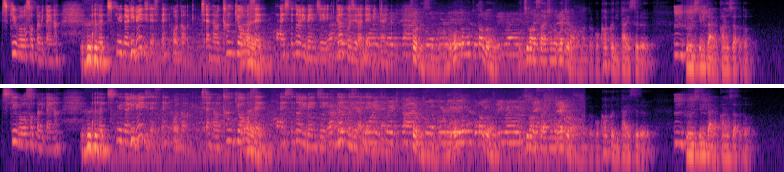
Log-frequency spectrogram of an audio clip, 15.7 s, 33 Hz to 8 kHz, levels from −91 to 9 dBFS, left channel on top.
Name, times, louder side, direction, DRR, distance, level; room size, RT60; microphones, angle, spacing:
voice 1, 0.0-3.7 4.0-8.3 10.5-10.7 13.5-14.3, left 5 dB, 70° left, 2 dB, 3.8 m, -24 dB
voice 2, 1.6-2.1 4.8-5.3 8.2-10.0 10.4-13.0 13.7-15.0, left 2 dB, 90° left, 1 dB, 1.8 m, -22 dB
sound 1, 2.2-11.7, right 3 dB, 40° right, 1.1 m, -28 dB
21.0 x 17.5 x 2.6 m, 0.40 s
head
